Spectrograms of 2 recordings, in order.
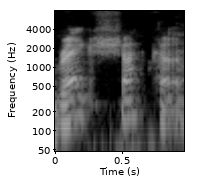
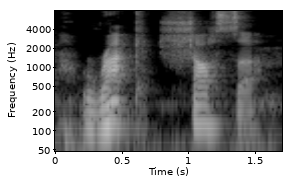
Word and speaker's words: Rakshasa: What are they called? Rakshaka? What? Rakshasa.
